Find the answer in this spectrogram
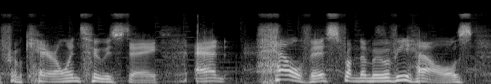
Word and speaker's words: Helvis: Nanbu is voiced by Jason Marnoka, who's Gus Goldman from Carol and Tuesday, and Helvis from the movie Hells. That name rhymes with Elvis, that's why I threw it in here.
